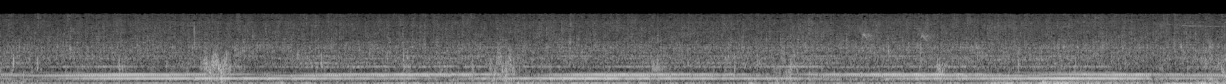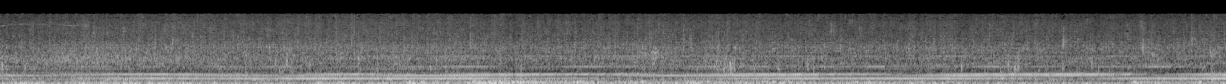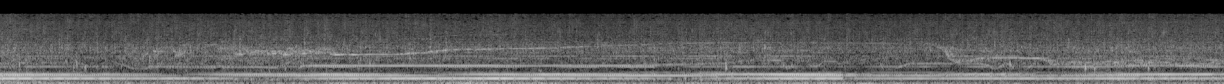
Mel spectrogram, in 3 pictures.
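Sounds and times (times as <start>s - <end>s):
water spring in Italy: 0.0s - 36.7s.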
